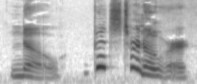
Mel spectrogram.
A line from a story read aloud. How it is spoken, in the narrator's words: Kotsky said sharply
